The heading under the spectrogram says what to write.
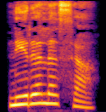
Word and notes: ನರಲಿಸು: naralisu

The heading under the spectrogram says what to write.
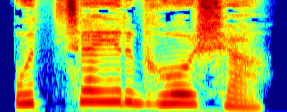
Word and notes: ಉಚ್ಚೈರ್ಘೋಷ: Kannada

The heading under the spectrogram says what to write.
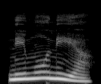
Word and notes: ನಿಮೋನಿಯ: nimōniya

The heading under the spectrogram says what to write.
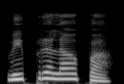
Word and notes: ವಿಪ್ರಲಾಪ: vipralāpa

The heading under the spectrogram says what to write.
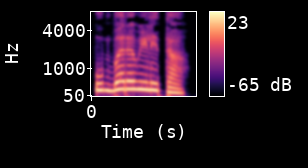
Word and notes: ಉಬ್ಬರವಿಳಿತ: ubbaraviḷita

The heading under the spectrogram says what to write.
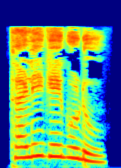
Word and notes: ತೋಳ್ಕೈಗೊಡು: tōḷkaigoḍu

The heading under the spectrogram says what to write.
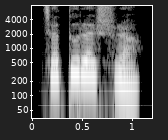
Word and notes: ಚತುರಶ್ರ: caturaśra; Kannada

